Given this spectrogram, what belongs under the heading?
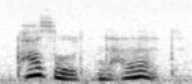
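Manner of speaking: ordinary delivery, nothing marked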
